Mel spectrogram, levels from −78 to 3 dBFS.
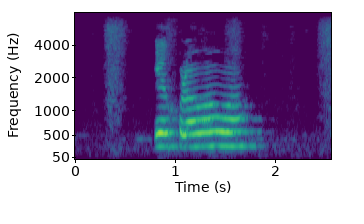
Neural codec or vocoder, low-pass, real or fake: none; 7.2 kHz; real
